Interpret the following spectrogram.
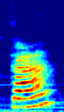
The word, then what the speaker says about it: cántaselo: Encontramos la sílaba tónica en ri. Por lo tanto, se encuentra antes de la antepenúltima sílaba.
